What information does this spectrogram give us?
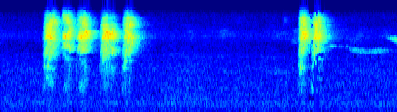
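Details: Trained greater green leafbird copying grey-cheeked bulbul song: a quick cluster of five loud, high chirping notes, a silence of about two seconds, then a short two-note burst followed by a faint thin whistle.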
